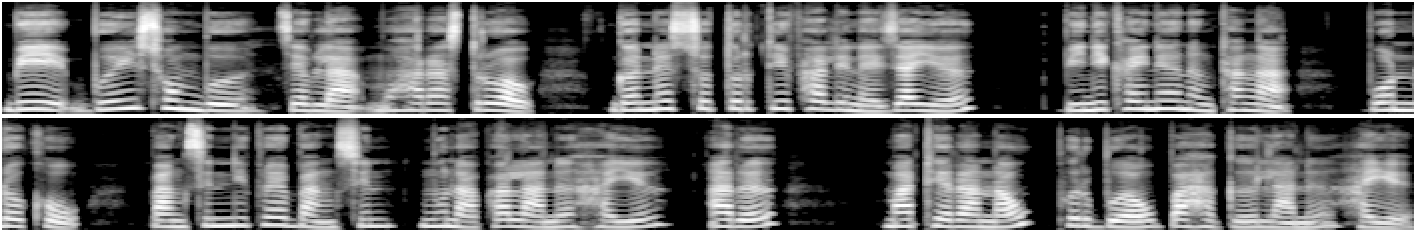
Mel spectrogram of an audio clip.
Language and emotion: Bodo, neutral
